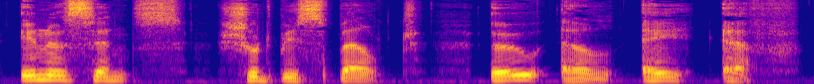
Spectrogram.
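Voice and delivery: showy villain's proclamation; self-important villain. A narrator's reading. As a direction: spell it out grandly, savouring each letter. Olaf spells out his name.

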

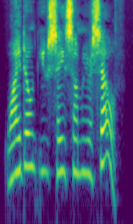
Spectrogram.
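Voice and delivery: put-on high, soft little-girl question; piping small voice, curious; wondering child. A narrator's reading. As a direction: ask in innocent puzzlement. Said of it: "asked with wondering eyes".

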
